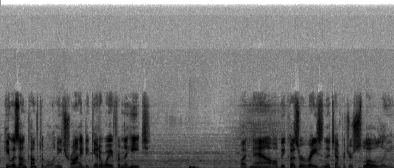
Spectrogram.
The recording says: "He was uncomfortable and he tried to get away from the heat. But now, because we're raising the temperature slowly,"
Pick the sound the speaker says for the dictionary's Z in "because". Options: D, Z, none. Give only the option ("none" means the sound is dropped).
Z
